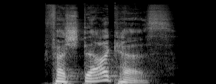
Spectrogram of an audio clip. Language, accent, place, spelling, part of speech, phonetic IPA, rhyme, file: German, Germany, Berlin, Verstärkers, noun, [fɛɐ̯ˈʃtɛʁkɐs], -ɛʁkɐs, De-Verstärkers.ogg
- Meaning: genitive singular of Verstärker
